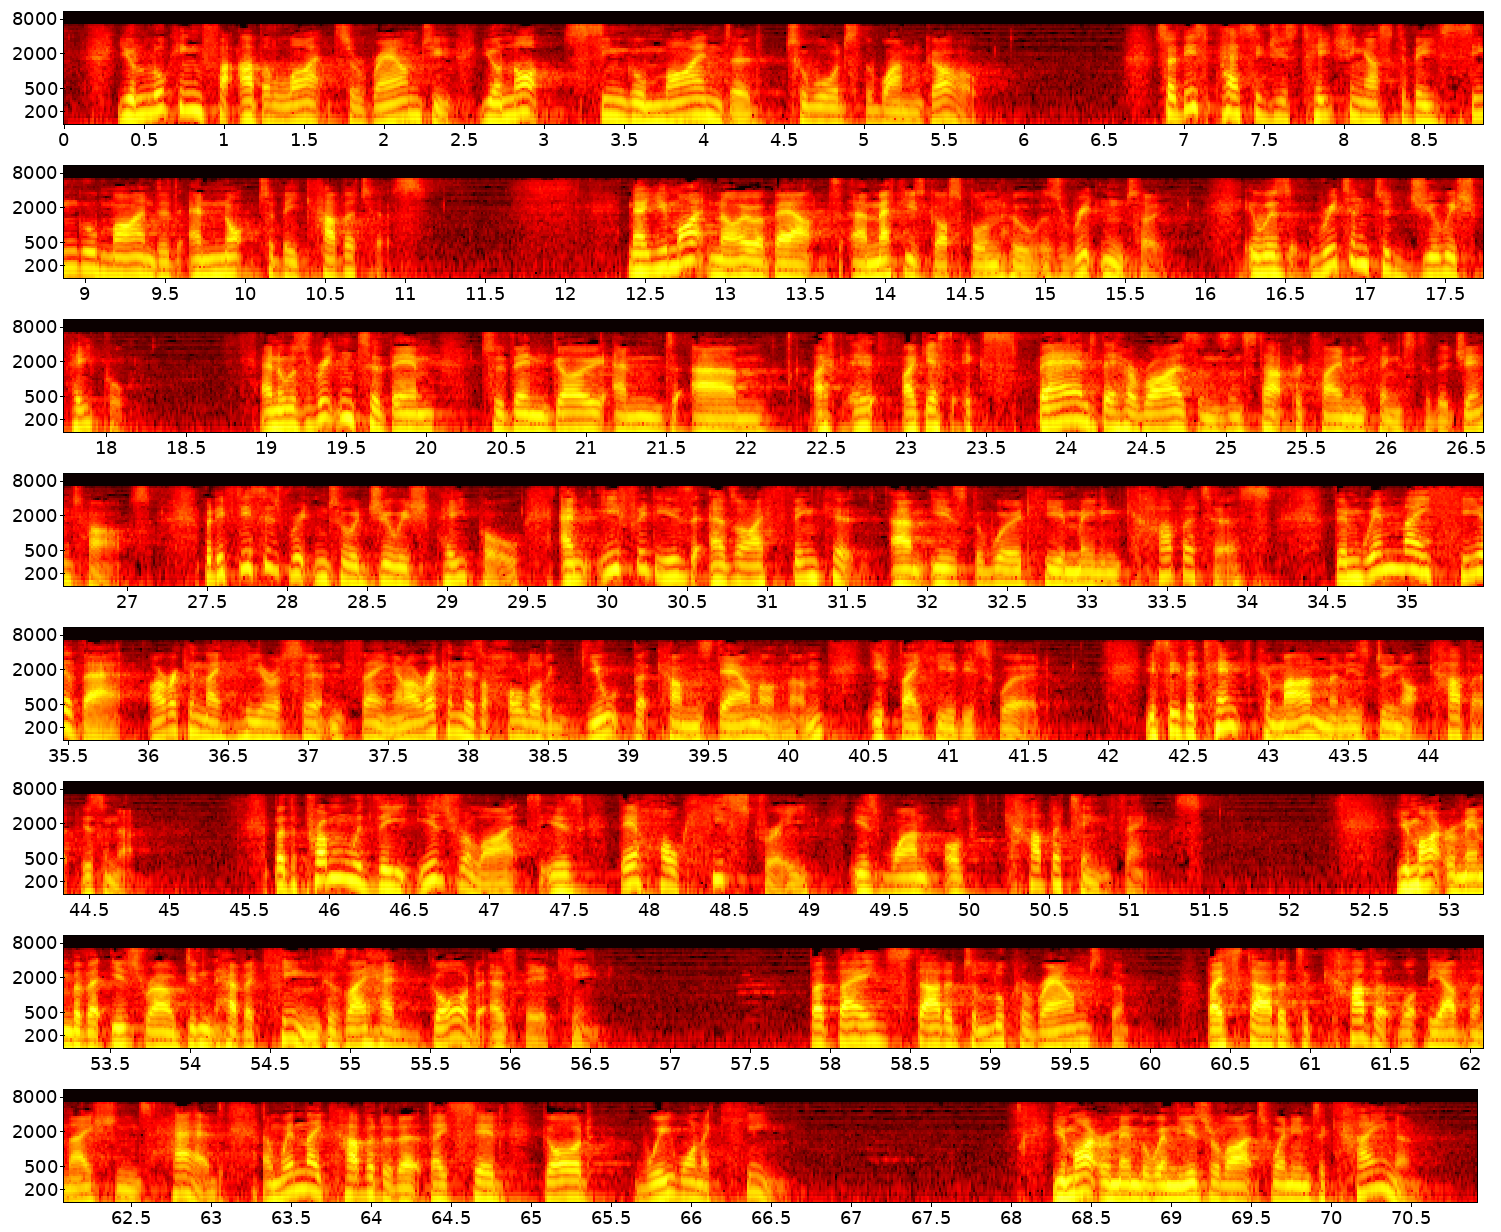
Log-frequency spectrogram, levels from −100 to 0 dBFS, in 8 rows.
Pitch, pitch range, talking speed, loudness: 130 Hz, 110-155 Hz, 175 wpm, -29 LUFS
